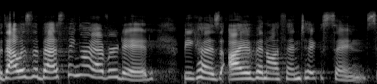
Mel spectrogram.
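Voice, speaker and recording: A woman speaks loudly and at a moderate pace, her high-pitched voice bright and sharp with an animated tone and ordinary pitch variation. The recording is very clean, with a silent background. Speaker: event committee chair. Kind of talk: event speech. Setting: stage with audience.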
